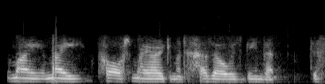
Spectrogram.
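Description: A man's voice: medium pitch, flat delivery, moderate pace, narrow, tinny audio. A man from Galway with a west of Ireland accent, explaining his research as an interview guest.

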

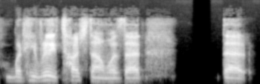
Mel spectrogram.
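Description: A man hosting an interview podcast, talking earnestly and haltingly, often restarting his phrases. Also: mid-range voice, fairly even intonation, a bit bright, no echo, muffled recording. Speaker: podcast host. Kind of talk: conversational interview.

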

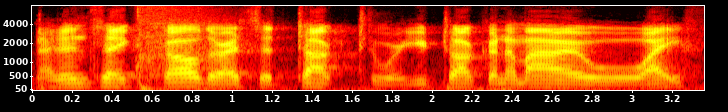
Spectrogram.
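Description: A man's voice: medium pitch, fairly even intonation, fairly quick, pushed and bright, a little hiss or hum, rough recording. A man voicing a jealous male vice principal who accuses and repeats himself suspiciously. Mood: menacing.

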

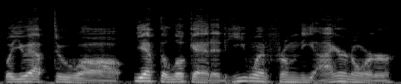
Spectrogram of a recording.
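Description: A man with a fairly low voice hosts a casual talk show. He is opinionated, mocking and heavily profane. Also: animated, normal speed.

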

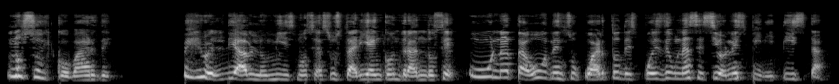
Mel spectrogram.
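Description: A woman doing a young male doctor scared out of his wits, his voice pitched high and quavering. He blurts panicked, pleading lines in a spoken ghost story, breathless and trembling. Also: expressive, normal speed, a little mellow. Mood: shaken.

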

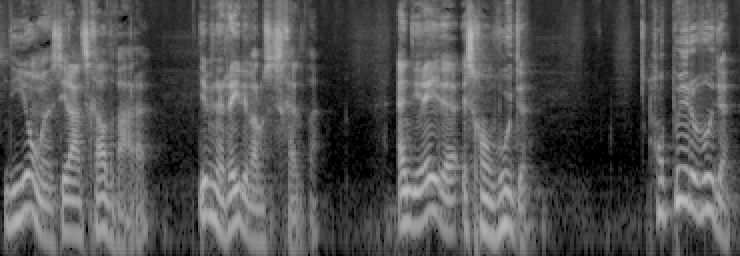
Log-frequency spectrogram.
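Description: A man talks like a preacher in a relaxed chat, earnest and persuasive. His voice sits in a middle pitch. He drops Arabic religious phrases into his speech and calls his listeners brother. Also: fairly quick, pauses often. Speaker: guest speaker on Islam. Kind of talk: casual podcast conversation, preaching tone.

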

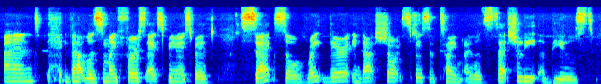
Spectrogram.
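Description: A woman's voice: on the low side, takes it slowly, darkish tone. A woman with a Barbadian accent, a book author telling her life story earnestly as a guest in an interview. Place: outdoors at night with crickets. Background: crickets.

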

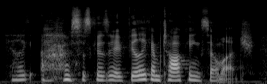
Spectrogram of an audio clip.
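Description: A woman's voice: medium pitch, fairly even intonation, fast talker. A young woman in her twenties hosting a casual solo podcast, chatty and rambling with self-deprecating asides, a little out of breath. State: slightly out of breath. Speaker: podcast host.

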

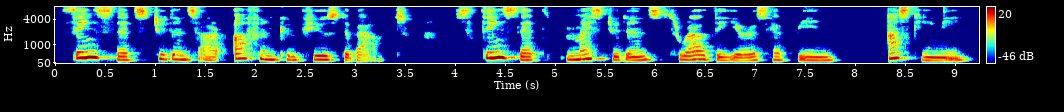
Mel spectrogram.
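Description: A woman giving an explanatory language lesson as a teacher, speaking deliberately in short phrases with pauses. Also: mid-range voice, warm tone.

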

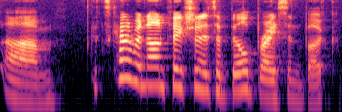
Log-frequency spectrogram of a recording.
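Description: A woman's voice: on the high side, big pitch swings, quick pace, pushed and bright. A woman co-hosting a podcast in casual chat, laughing often and using many fillers. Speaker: podcast co-host.

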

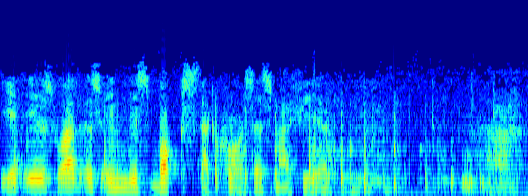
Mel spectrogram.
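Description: A frail, cynical old shopkeeper. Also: male voice, medium pitch, sing-song, heavy background noise. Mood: wry. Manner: halting, broken phrasing with many pauses. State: weak and shaken. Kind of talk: 1950s radio drama acting. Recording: tinny old radio broadcast.

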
